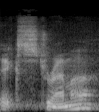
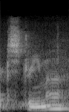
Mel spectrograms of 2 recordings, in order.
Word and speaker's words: extrema: Next, we want to talk about the word extrema or extrema. I've heard it pronounced both ways.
